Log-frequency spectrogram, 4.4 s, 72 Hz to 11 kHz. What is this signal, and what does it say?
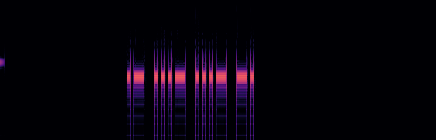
Morse code, heard as a keyed tone, about 34 wpm, 700 Hz. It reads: AVVN
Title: All Cut Numbers - 4-Digit 35wpm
